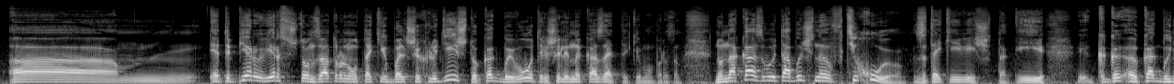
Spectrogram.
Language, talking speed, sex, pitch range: Russian, 145 wpm, male, 110-155 Hz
